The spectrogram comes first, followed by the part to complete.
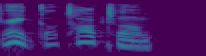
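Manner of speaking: soft whisper under the breath. Retelling how the girlfriend urged him to talk to someone: imitating someone whispering. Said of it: "she's, like, whispering".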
